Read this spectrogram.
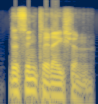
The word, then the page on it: disinclination: British English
